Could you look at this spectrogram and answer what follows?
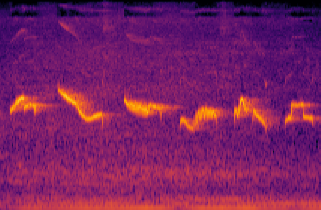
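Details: Melodious São Paulo style song of a pale-breasted thrush: drawn-out whistled notes, several falling in pitch, others wavering, spaced by brief gaps over a faint low hum.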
